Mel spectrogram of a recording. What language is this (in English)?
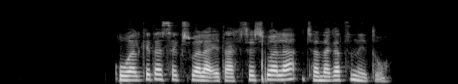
Basque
